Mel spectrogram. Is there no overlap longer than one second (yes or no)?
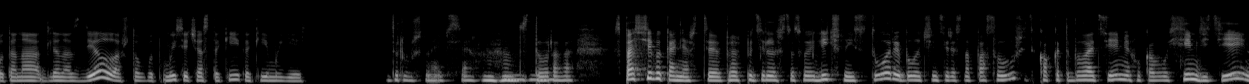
yes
